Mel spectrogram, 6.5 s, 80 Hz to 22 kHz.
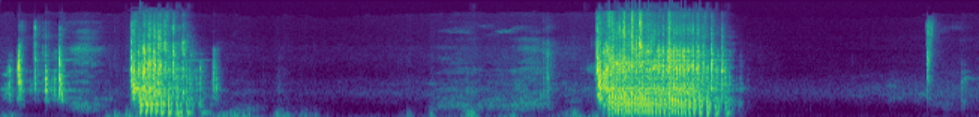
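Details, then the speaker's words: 461 chainsaw, freshly ported with new Caber rings and a repaired spark plug hole, first pulls after rebuild: two short bursts where it catches and fires hard. The ignition coil works and the engine fires. "Nice. That means that the coil works."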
